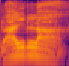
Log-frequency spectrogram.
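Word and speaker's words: לילה: 밤은 히브리어로 라일라. 라일라라고 읽습니다.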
